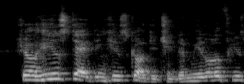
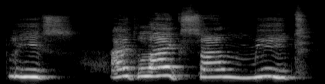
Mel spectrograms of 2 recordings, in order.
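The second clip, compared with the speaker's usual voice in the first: high, louder, slow plea; trying louder; 14 semitones higher, 6 dB louder, much slower than usual. Acted. Mister Quiet trying again at the butcher, louder. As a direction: push the voice out harder. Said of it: "Mister Quiet tried again".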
